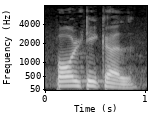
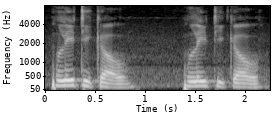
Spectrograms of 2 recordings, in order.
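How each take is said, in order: First: "Political" as POL-ti-kul; mispronounced political. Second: "Political" as puh-LIT-i-kul; British pronunciation. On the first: Acted. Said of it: "you have to correct me". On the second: Shown as a demonstration. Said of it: "exact pronunciation according to the British".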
